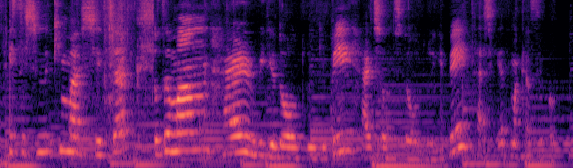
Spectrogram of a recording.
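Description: Young woman, high pitch, casual vlog talk, small bedroom, light background music. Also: animated, quick pace, sharp tone. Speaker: video host.

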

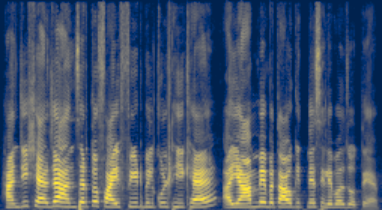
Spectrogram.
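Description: Lady teacher, high sharp voice, hurrying her students to answer. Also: fairly even intonation. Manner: brisk, pushes students to answer quickly. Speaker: English literature teacher. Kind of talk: live online class, quizzing students.

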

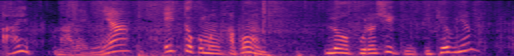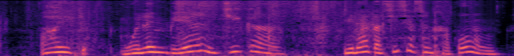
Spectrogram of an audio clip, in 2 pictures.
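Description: In her home craft room, a woman with an accent from Spain opens a gift for her followers, chatting animatedly and often laughing. Her voice sits on the high side, expressive, slightly slow and dark, with slight background noise on the laptop mic.

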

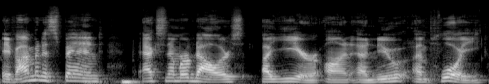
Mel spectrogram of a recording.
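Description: Man in his forties, mid-pitched voice, earnest, explanatory, pastor talking on a podcast, studio mic. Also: unhurried, fairly bright tone. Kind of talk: casual podcast discussion. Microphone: studio mic on stand.

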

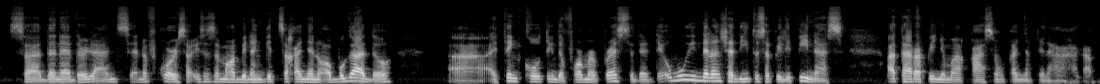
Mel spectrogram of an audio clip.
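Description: A man's voice: medium pitch, dry recording, clean studio sound. A man hosting a live news interview, polite and respectful, with frequent "uh" fillers. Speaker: host.

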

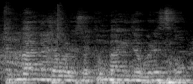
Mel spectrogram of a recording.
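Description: A woman instructor leads an elderly class through a clapping warm-up, shouting cues and cheering them on. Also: mid-range voice, fairly even intonation, fast talker. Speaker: recreation instructor for a seniors' class. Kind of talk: leading a call-and-response clapping warm-up. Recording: echoey hall from far off, loud music and crowd.

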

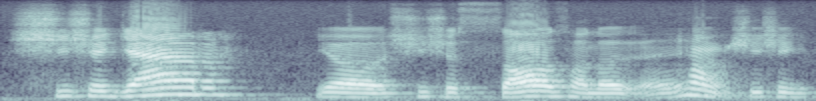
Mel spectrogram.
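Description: Male tutor with a slightly high voice, drilling vocabulary through repetition and chatty asides. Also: lively intonation. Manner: repeats each word slowly, explains with pauses and fillers. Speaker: language teacher. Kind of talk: spoken language lesson.

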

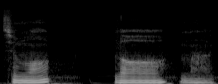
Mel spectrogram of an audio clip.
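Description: A man chatting casually on a stream as he tries to learn Thai phrases, playful and quick to laugh, swearing in jest. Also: low-pitched, level tone, a little mellow, soft background music. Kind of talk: casual chat.

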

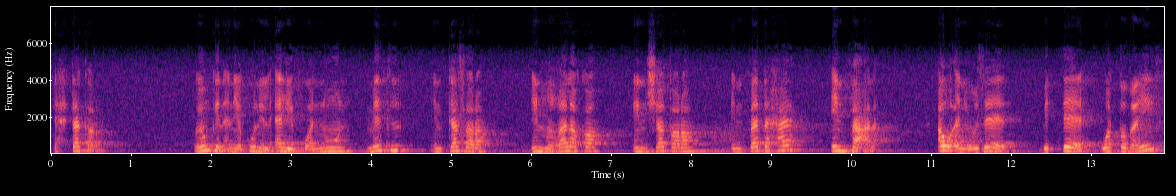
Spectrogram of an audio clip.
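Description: A man's voice: high voice, slight background noise. A man teaching a grammar lesson, explaining step by step and listing example words one by one. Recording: echoey, dull lo-fi room recording with long reverb.

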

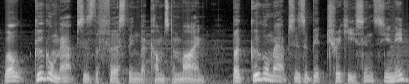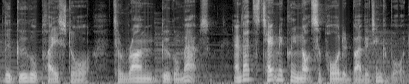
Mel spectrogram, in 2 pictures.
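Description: Australian man, low-pitched, calm explainer for a scripted how-to voice-over, soft music under him. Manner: steady, explanatory. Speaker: tech video narrator.

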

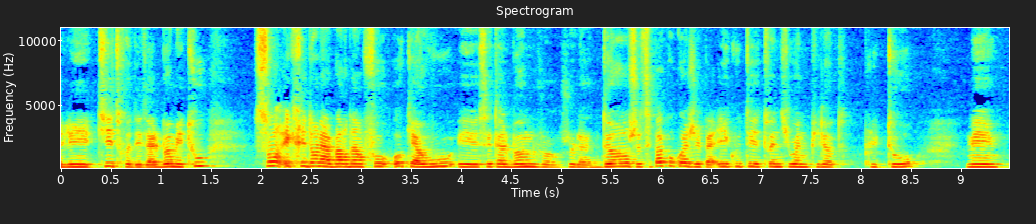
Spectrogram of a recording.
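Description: A vlogger talks to camera from a room in her home, her slightly high voice gushing about her favorite things. The young woman keeps it casual, full of slang and filler words.

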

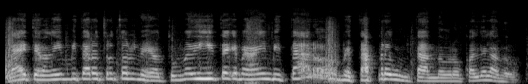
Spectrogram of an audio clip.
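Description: High-voiced man chatting over game noise. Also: lively intonation, fairly quick. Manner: chatty, greets viewers by name, slangy. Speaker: gaming streamer. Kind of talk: casual live-stream chat while gaming. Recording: clear background noise with clicks.

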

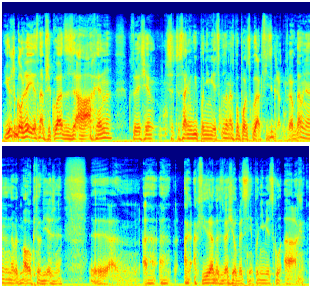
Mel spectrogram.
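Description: Older man, gravelly voice, lecturing tone, halting speech with fillers, rhetorical asides. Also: sits low, a little mellow. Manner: hesitant, many fillers and restarts, rhetorical questions. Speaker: political commentator. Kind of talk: lecturing monologue.

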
